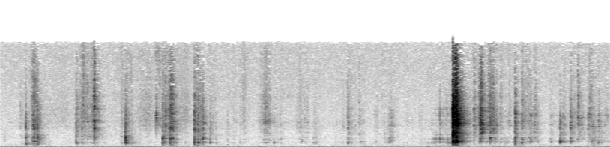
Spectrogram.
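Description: Handling noises of unpacking a new oil filter: short rustles and light clicks as the filter is taken out of its cardboard box and turned in the hands, with one louder knock about six seconds in.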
